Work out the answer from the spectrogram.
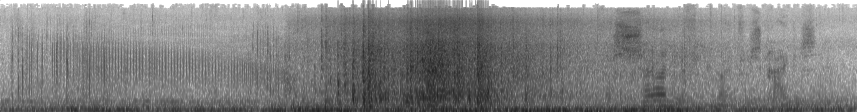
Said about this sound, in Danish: Det er ikke hver dag, det blæser så meget, at træerne vælter. Hvis det der altså var blæsten.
